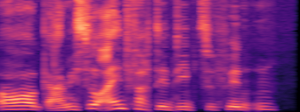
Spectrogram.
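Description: A woman telling a children's story as an animated narrator. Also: mid-range voice, fairly quick, no room sound, studio quality. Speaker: storyteller and puppeteer.

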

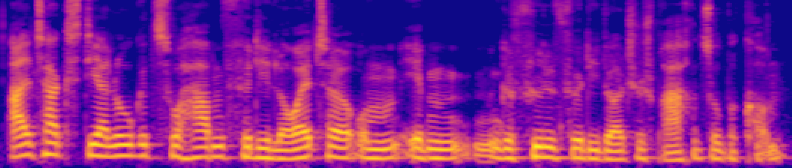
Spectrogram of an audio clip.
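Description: Halting, mid-pitched man in casual interview. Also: fairly even intonation. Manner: hesitant, halting with very frequent filler sounds. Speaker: interview guest, audio editor and producer. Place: home studio, remote connection.

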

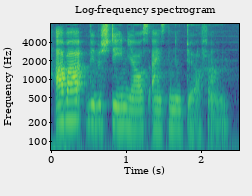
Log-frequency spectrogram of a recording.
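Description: A woman's voice: sits low, expressive, fairly quick, gravelly, fairly bright tone. A woman co-hosting a casual podcast, upbeat, leading the talk with short affirmations. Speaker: podcast co-host.

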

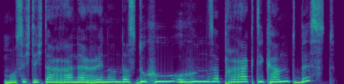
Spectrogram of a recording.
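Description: A man voicing an old male turtle scholar who speaks very slowly and gravely. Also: very high-pitched, dark tone, no echo, studio quality, pitched above the performer's own voice. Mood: solemn. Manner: very slow, measured, grave. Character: slow, solemn, aged male turtle scholar.

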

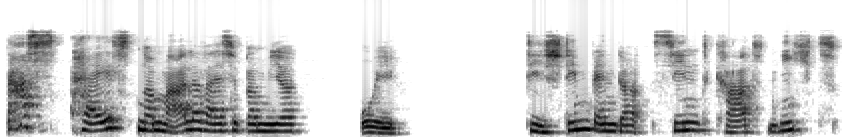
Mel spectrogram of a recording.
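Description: Slow, mellow Austrian woman coaching voices. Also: medium pitch, dull audio. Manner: calm, explanatory, gives practical tips. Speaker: voice coach guest. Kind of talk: podcast interview.

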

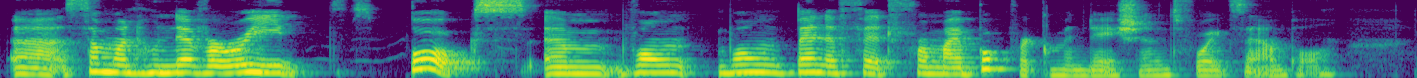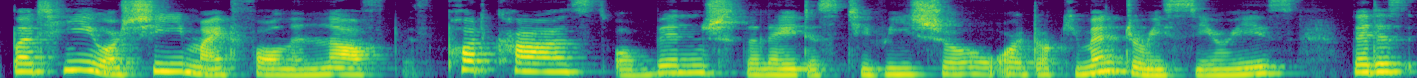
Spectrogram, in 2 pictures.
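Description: German-accented woman hosting a podcast. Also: mid-range voice. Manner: careful, measured, clearly enunciated English. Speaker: podcast host and English coach. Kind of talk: solo podcast monologue.

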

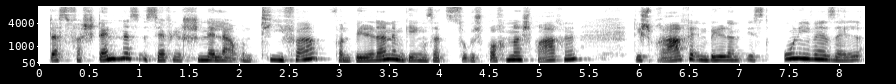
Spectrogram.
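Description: German woman coaching her listeners. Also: medium pitch. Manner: lively, coaching, addresses listener directly. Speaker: podcast host and change consultant. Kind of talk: solo podcast talk.

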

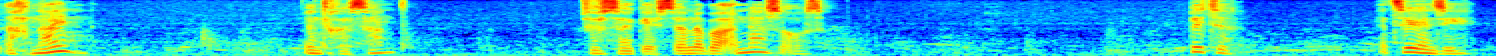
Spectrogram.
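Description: A woman's voice: deep voice, animated, unhurried, long pauses, a little mellow. An actress playing a guarded, coolly courteous female restaurant owner in an audio drama, formal and businesslike. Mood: cool, curious. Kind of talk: naturalistic audio drama acting.

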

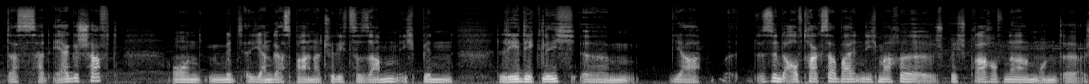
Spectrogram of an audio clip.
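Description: A man's voice: lowish voice, breathy edge. A man speaking as an interview guest, talking off the cuff and searching for words. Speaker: audio drama producer, interview guest. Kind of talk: unscripted interview talk.

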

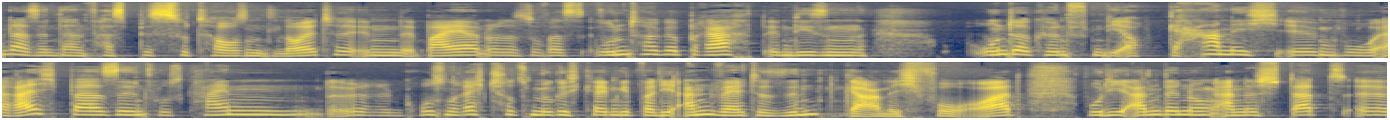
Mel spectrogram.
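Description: A woman's voice: medium pitch, darkish tone, no echo, clean studio sound. A woman speaking as an expert guest in an interview, explaining things in an engaged, detailed way.

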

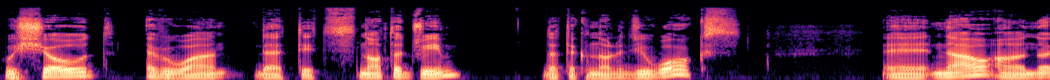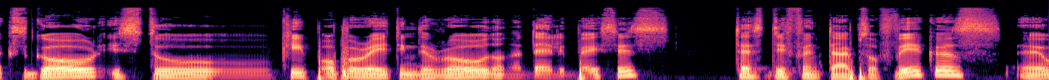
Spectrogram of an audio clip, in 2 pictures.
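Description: A man's voice: lowish voice, clear, resonant tone, no echo, studio quality. A man who co-founded a company, answering interview questions earnestly and hesitantly with many fillers.

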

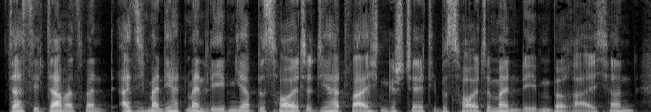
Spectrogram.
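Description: A young adult man telling a personal story in casual chat, acting out the dialogue with lively energy. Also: medium pitch, fast talker, no echo, studio quality.

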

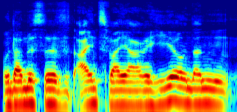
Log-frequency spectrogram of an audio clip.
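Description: Mellow young man with light Berlin accent. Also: mid-range voice, monotone, normal speed. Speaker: guest, professional ice hockey player. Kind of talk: casual chat.

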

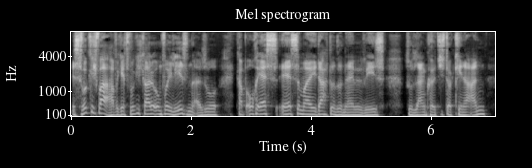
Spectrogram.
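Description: A man's voice: mid-range voice, fast, a little mellow, no room sound, clean studio sound. A middle-aged man hosting a casual podcast, rambling and teasing, slightly tipsy. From Germany. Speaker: podcast host. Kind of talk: casual chat.

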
